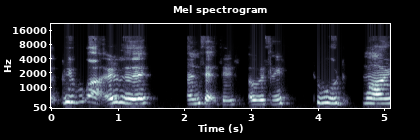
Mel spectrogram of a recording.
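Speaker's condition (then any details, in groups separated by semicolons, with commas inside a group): Cerebral palsy; speech impediment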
